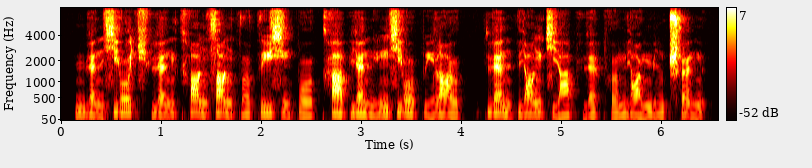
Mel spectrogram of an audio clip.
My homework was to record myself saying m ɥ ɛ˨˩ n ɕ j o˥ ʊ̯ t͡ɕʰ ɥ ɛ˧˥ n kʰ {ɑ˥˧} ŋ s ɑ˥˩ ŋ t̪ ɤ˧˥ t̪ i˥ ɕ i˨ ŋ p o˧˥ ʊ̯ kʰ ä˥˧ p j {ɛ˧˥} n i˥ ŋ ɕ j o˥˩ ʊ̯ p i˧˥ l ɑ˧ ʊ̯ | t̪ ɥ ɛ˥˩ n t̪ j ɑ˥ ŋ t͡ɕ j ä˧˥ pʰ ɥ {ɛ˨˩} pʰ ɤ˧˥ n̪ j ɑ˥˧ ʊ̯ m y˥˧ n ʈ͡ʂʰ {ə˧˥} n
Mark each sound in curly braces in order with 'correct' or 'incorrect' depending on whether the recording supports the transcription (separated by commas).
correct, incorrect, correct, incorrect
